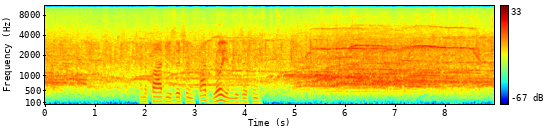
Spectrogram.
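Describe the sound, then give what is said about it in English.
A large concert crowd claps and cheers steadily throughout, a man's voice briefly shouts at the crowd in appreciation over the noise, then the applause swells louder with whistles and shouts in the second half. “shouting at the crowd in appreciation.”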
